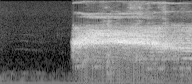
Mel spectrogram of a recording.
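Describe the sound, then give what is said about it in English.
After a moment of silence, a cat lets out one long, high-pitched meow that holds steady and sounds clear, with no one talking. “A man on First Street complained that stray cats kept defecating in his yard and that he couldn't keep bending over to clean off his shoes.”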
